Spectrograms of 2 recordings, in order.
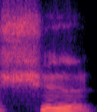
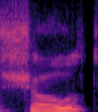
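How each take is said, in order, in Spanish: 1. La L es muda en la palabra. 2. La L se pronuncia en la palabra. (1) "no pronunciamos la L" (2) "no decimos should"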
